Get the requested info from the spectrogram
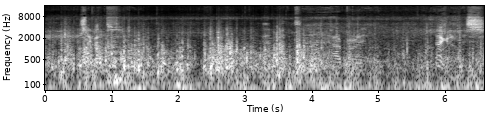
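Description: Gusty wind buffeting the phone's microphone: a rumbling noise that swells and dips with the gusts.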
